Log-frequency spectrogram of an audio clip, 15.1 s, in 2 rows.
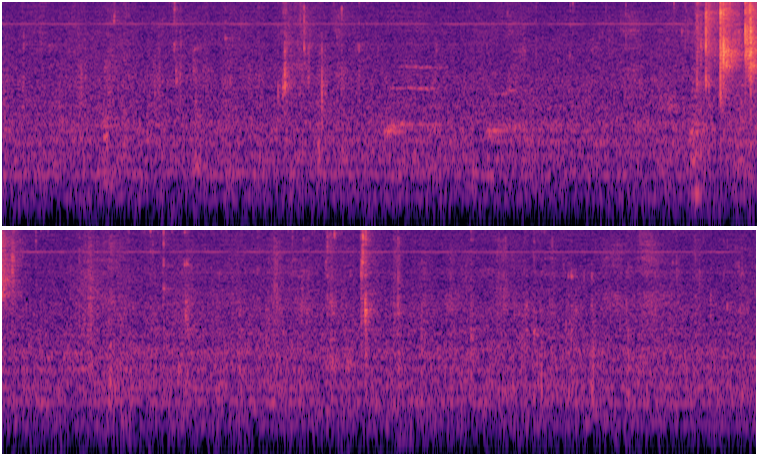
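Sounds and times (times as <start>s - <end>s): close chewing: 0.1s - 3.8s, 10.2s - 15.0s
lettuce crunching: 1.5s - 3.8s, 6.8s - 7.8s, 10.2s - 15.0s.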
